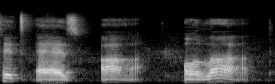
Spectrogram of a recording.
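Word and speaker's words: olá: And there a by the end we pronounce it as a ola. As you see there is an accent or asento as in Portuguese. Just open your mouth and pull the sound of a hola.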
